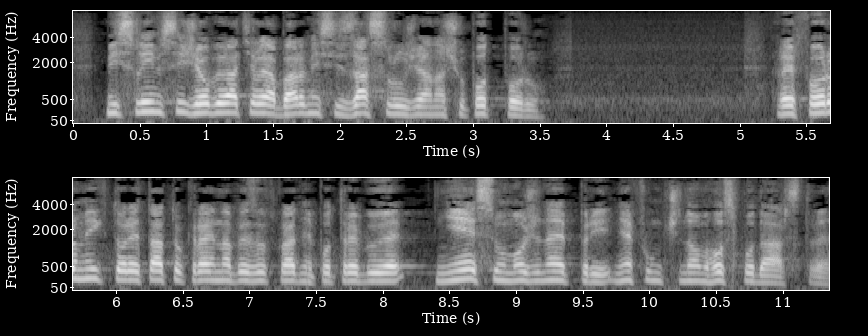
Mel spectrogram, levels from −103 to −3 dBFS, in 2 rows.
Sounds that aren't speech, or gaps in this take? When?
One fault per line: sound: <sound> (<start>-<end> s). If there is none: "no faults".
no faults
